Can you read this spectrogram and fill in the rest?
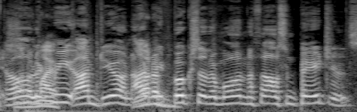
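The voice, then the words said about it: Imitates another person's voice. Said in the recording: “that was me doing an impression of Dion, not Dion just actually saying that ... You even had me fooled ... if I could not see Dion right in front of me right now, I would have bought it.”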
